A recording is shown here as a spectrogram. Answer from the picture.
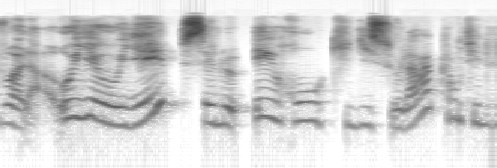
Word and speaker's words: héros: Notre héros qui n'est pas le héros, alors ça se prononce comme le héros qui fait des actes héroïques, hein, l'espèce de roi Arthur, Lancelot.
